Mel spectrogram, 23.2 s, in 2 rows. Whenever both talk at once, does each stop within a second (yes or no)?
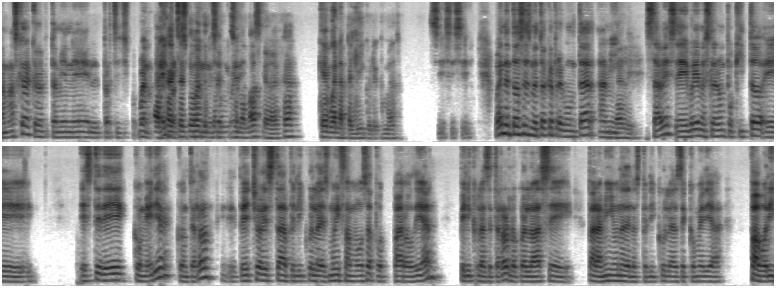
no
